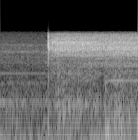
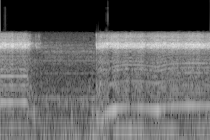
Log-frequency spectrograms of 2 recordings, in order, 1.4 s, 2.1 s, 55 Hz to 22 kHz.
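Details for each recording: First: Philips rechargeable cordless shaver, fully charged, only 1.25 V measured at the motor: steady but soft, slow buzz; motor spins too slowly for lack of voltage, owner plans to double voltage for double speed. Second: Philips cordless shaver after a modification soldering a wire to feed battery DC directly to the motor, bypassing the circuit board. Motor spins up quickly to a steady high buzz with even pitch, now at normal shaver speed.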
